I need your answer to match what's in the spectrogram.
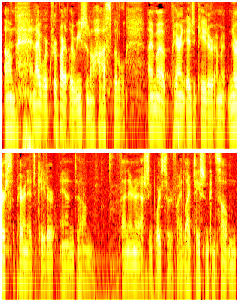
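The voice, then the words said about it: Hoarse voice from laryngitis. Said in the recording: “It's a good day to get laryngitis.”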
